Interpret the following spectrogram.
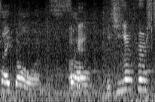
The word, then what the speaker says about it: Eidolon: first time meeting an idol line so I don't want hi darlin excuse me I thought it was I'd live well in this game they pronounce them as Eidolons okay this is our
